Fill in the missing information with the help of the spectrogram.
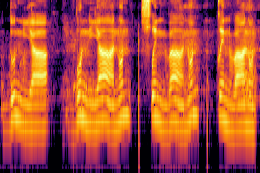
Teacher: ان 4 کلمات کی اسپیشلٹی یہ ہے، خاصیت یہ ہے کہ ان 4 کلمات میں غنہ نہیں کریں گے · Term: اظہار مطلق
